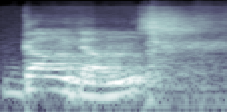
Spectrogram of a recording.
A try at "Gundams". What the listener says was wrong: Gundams, not Gungdams.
